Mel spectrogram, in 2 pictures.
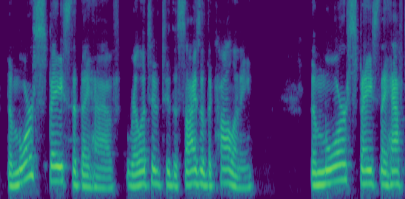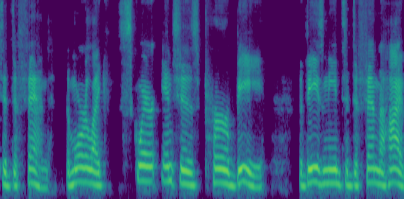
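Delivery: slow, deliberate, emphatic teaching delivery.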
